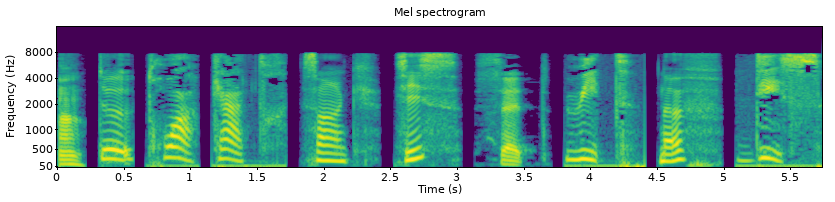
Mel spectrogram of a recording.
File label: 1 to 10 FR medians; Medians of same set of recordings; French numbers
